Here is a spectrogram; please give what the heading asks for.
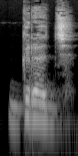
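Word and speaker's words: grudge: ग्रज। ग्रज। ग्रज का मतलब होता है ईर्ष्या। यहां पर जो बीच में यू लिखा है वो हमारा साइलेंट रहेगा। यू का उच्चारण हमें नहीं करना।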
